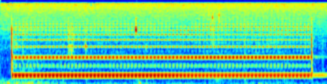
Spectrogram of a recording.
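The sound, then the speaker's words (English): Ringback tone of an outgoing telephone call: a single steady electronic buzz lasting about two seconds before it cuts off, with no voices. “This is an emergency, so let's see if he picks up here. Oh, it's ringing.”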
